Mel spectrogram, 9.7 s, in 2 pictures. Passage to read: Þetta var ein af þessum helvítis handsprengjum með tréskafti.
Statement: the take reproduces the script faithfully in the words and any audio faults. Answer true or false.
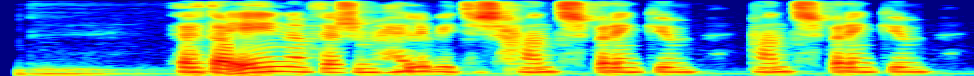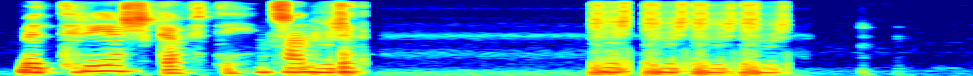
false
